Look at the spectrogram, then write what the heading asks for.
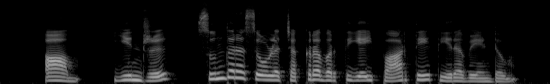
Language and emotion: Tamil, neutral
